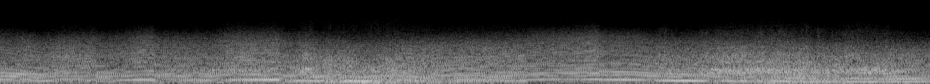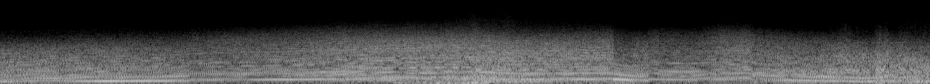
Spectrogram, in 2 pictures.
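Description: A rally car engine revs hard, rising and falling with each gear change.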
